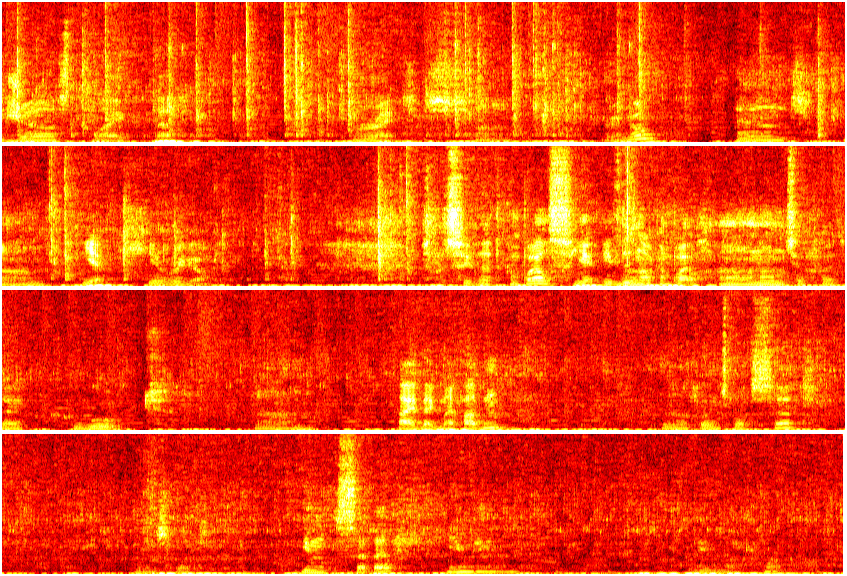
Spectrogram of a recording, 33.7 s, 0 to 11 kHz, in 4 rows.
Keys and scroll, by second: 0.0-5.7 typing, 3.4 Tab, 4.4 Escape, 5.3 Escape, 6.1 Escape, 7.6-12.8 typing, 9.0 Escape.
